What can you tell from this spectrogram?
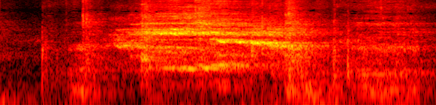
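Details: Friesian horse neighing in a pasture where mares meet young horses newly moved in; one long, strong whinny with tonal harmonics lasting about a second and a half, with faint background rustling.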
